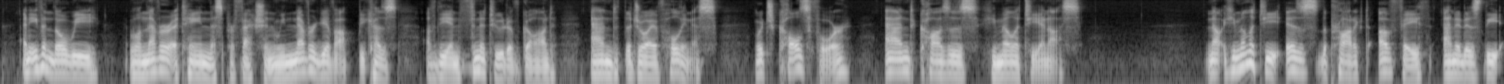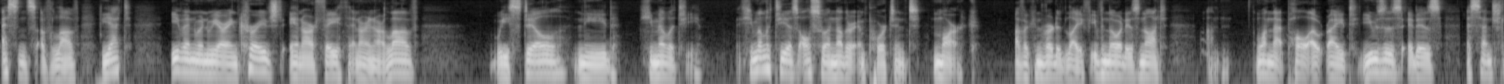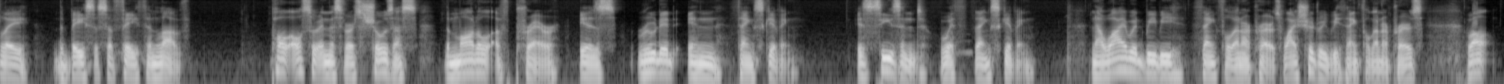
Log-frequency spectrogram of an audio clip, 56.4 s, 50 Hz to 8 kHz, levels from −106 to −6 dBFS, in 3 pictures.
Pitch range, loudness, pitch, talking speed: 85-100 Hz, -28 LUFS, 90 Hz, 140 wpm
